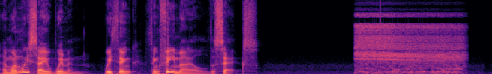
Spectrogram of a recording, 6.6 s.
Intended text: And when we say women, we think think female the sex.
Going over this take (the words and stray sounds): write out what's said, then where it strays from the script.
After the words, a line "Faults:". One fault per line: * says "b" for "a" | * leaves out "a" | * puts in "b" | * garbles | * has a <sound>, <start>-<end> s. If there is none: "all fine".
And when we say women, we think think female the sex.
Faults:
* has a sigh, 4.7-6.3 s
